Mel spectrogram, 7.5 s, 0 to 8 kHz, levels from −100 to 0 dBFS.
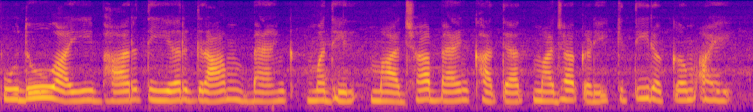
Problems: none marked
